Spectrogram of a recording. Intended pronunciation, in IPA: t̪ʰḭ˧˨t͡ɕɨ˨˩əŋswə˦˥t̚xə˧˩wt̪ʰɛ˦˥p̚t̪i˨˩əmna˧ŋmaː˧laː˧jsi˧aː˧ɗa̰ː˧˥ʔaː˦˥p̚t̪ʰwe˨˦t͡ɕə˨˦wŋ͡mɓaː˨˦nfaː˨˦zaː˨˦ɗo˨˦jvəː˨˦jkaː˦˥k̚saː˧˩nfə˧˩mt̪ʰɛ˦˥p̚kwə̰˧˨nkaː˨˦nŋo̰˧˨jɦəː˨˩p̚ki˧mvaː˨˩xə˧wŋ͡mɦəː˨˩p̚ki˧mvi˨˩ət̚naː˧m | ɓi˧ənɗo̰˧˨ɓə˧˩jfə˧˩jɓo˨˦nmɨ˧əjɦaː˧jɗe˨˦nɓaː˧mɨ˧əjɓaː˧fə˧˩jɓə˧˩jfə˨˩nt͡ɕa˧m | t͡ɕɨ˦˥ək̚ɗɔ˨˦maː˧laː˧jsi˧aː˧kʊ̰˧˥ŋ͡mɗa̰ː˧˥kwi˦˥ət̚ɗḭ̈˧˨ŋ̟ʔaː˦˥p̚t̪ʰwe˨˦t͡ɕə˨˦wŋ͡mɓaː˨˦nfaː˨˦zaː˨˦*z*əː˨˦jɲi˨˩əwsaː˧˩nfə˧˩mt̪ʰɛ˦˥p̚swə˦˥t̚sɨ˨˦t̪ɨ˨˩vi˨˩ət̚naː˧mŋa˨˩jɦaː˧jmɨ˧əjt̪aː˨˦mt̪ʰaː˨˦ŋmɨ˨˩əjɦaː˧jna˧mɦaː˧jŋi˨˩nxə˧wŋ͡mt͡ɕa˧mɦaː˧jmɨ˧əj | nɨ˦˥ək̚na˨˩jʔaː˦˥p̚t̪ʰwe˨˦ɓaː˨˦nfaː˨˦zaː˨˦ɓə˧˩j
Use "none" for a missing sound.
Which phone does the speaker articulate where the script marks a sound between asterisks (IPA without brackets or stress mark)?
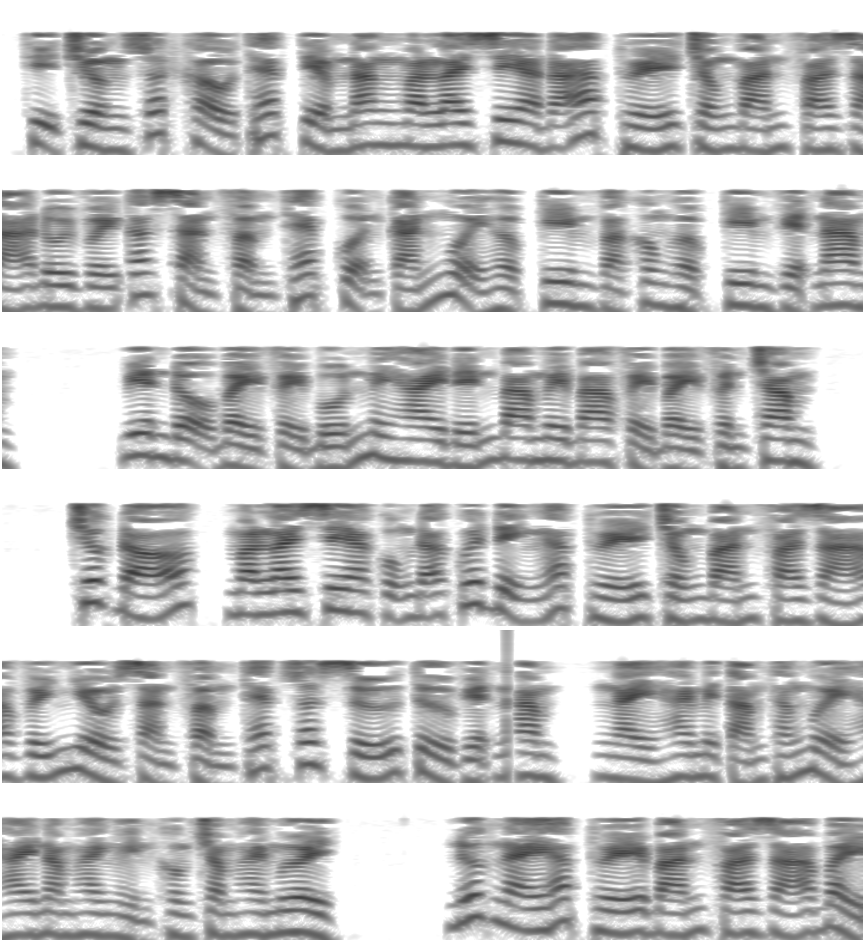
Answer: v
